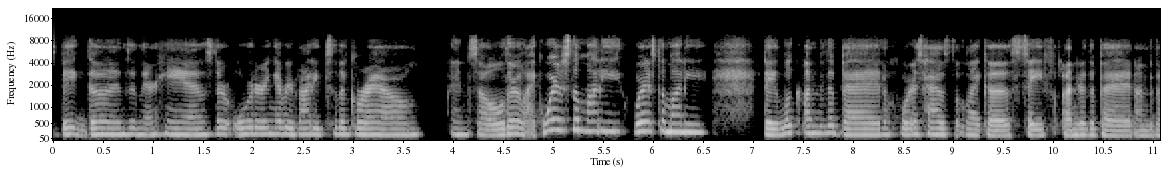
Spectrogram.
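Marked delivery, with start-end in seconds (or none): 4.9-6.6 half-acted shouting at the hostages; mock robber yell. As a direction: raise the pitch and bark it like a gunman demanding cash. Robbers yelling during break-in.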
